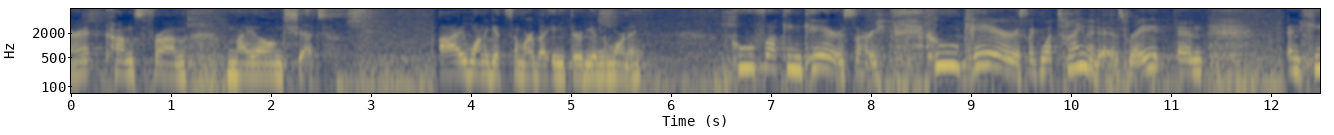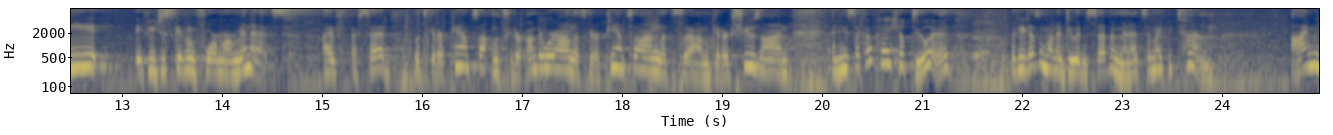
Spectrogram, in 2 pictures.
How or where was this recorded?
live audience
